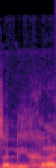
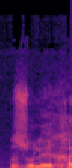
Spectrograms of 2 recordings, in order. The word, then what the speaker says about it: زلیخا: زلیخا، اصل تلفظ زلیخا ہے لیکن کچھ لوگوں کو تھوڑا سا بار پڑتا ہے اس لیے زلیخا ہی کہتا ہوں۔ زلیخا یوسف کے لیے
